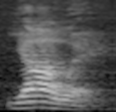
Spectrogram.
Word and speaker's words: Yahweh: but for the lord it's this j h v h try to pronounce that you can't or y h v h the closest we've come is yahweh or if you put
